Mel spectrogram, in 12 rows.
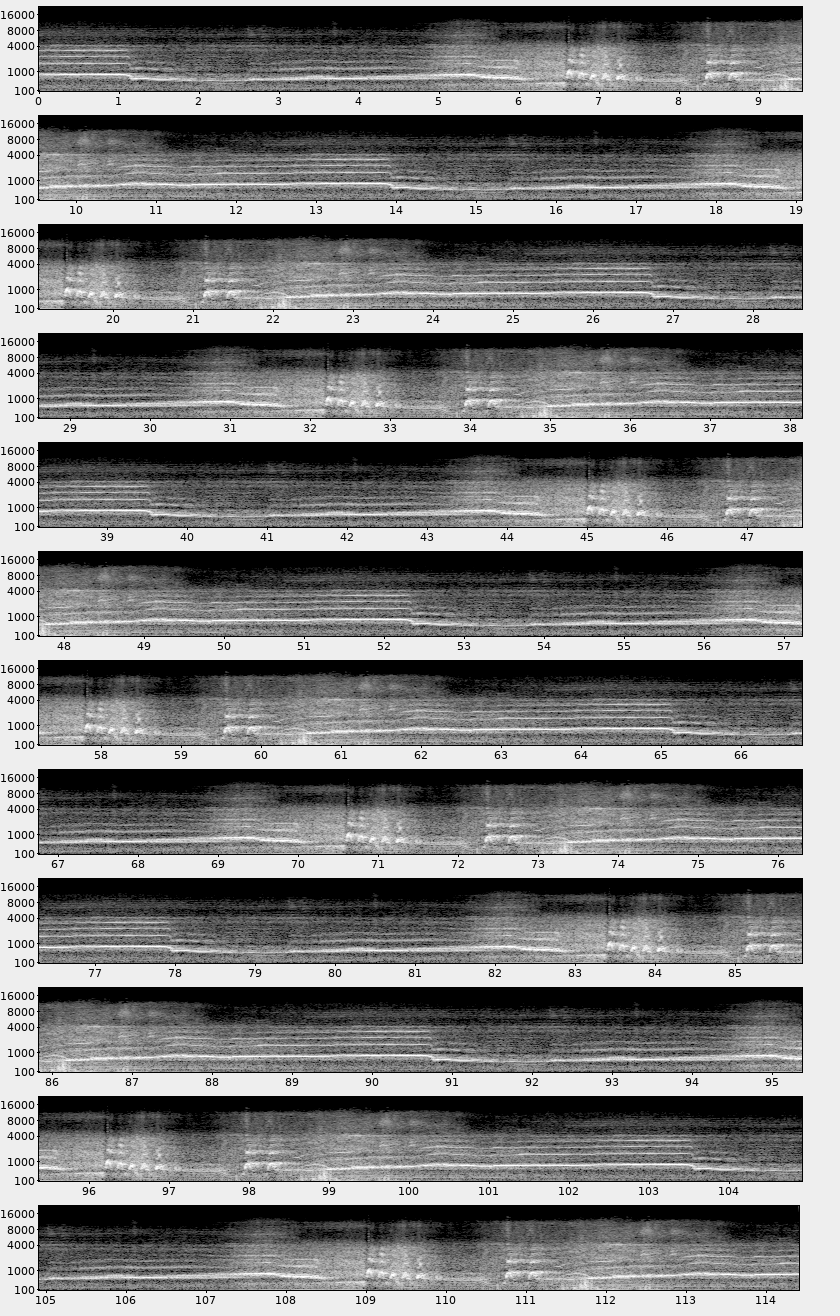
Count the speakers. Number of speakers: zero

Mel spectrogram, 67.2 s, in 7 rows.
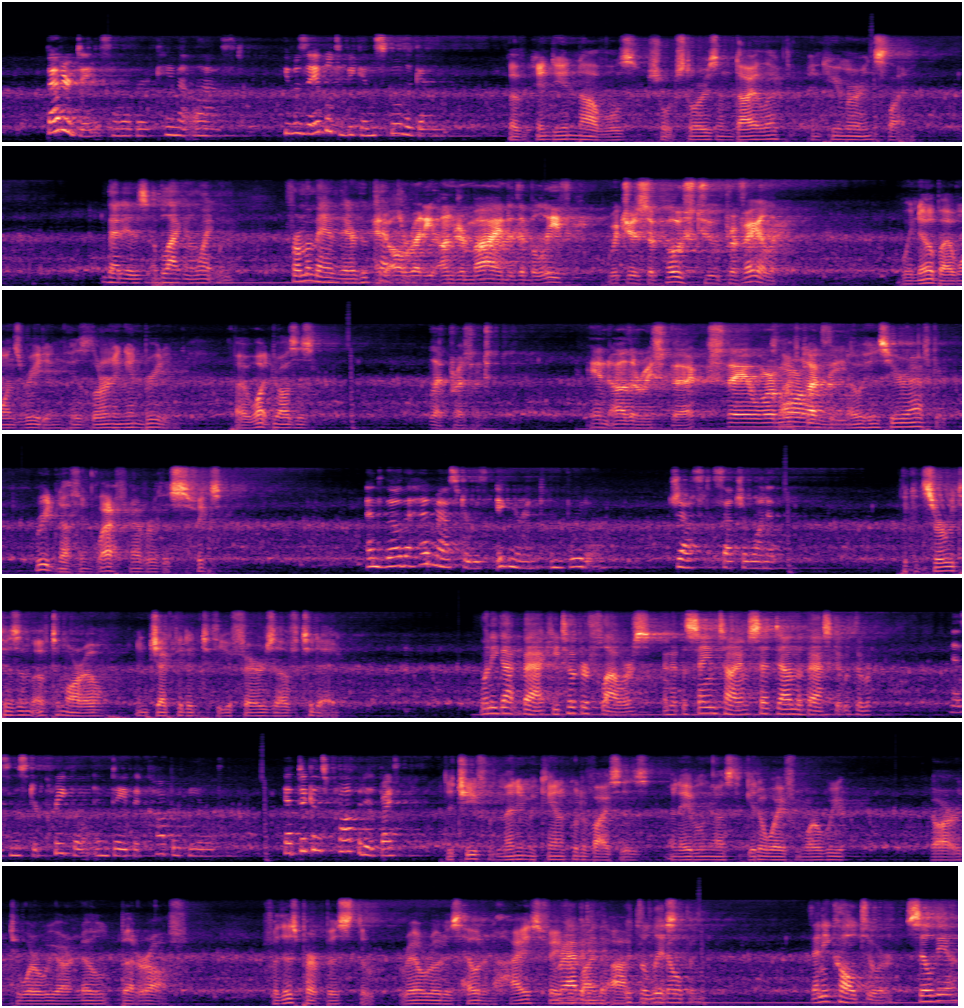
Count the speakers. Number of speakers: four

